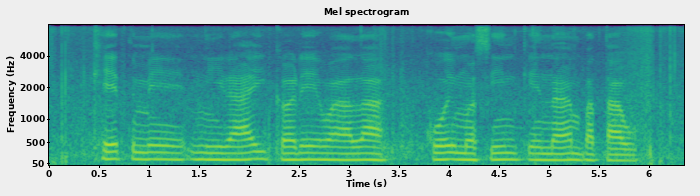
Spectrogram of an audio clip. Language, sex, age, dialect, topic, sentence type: Magahi, male, 18-24, Western, agriculture, question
